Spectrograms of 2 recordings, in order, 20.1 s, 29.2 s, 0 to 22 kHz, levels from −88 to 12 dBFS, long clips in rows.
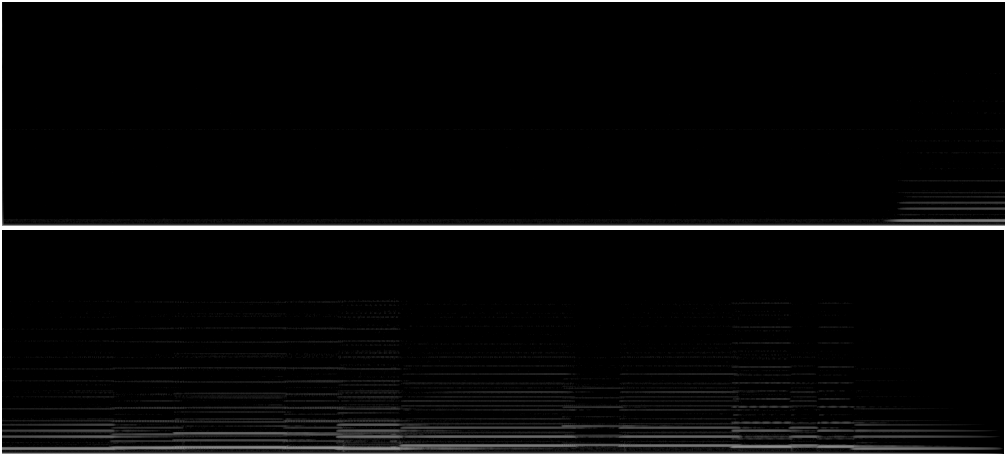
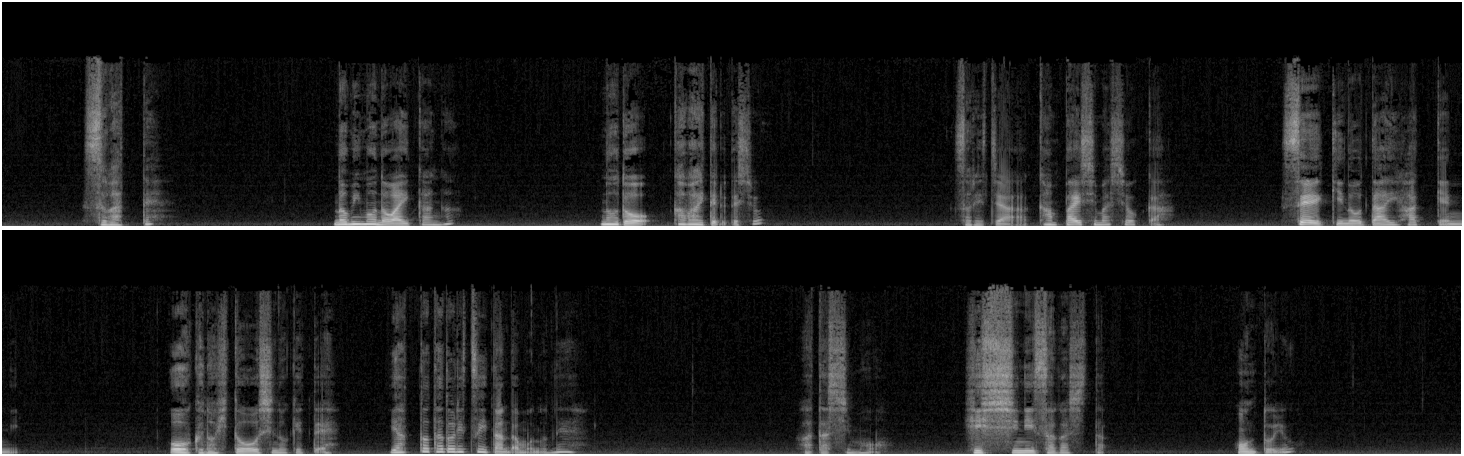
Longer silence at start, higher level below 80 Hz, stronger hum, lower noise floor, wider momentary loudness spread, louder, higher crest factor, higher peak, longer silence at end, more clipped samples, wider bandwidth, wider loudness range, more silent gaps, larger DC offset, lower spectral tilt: second, 0 s vs 0.85 s; about the same, -62 dBFS vs -66 dBFS; neither; first, -74 dBFS vs -62 dBFS; second, 14 LU vs 18 LU; second, -40 LUFS vs -22 LUFS; second, 14 dB vs 24 dB; second, -22 dBFS vs 0 dBFS; second, 0 s vs 1.7 s; neither; about the same, 16 kHz vs 17 kHz; about the same, 12 LU vs 10 LU; neither; first, 3% vs under 0.1%; about the same, -4.5 dB/octave vs -4.5 dB/octave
